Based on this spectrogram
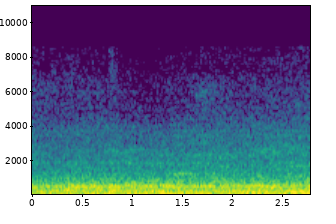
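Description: Inside an empty passenger train compartment as the train starts to move, a steady low rumble of wheels and carriage runs continuously at an even, fairly loud level, with no voices.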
